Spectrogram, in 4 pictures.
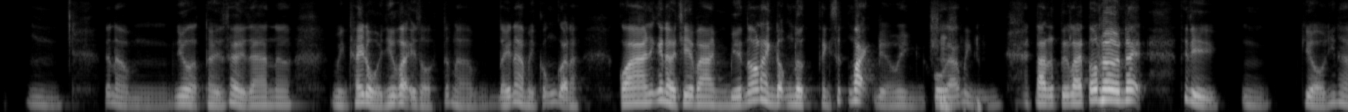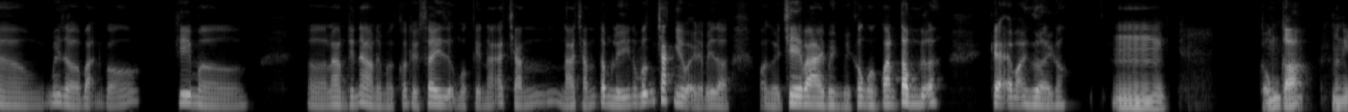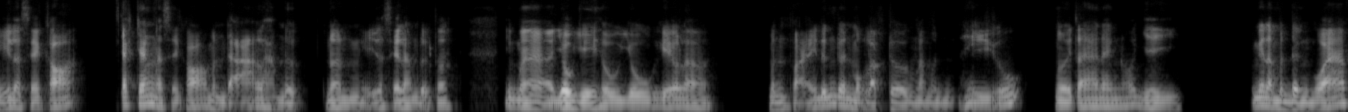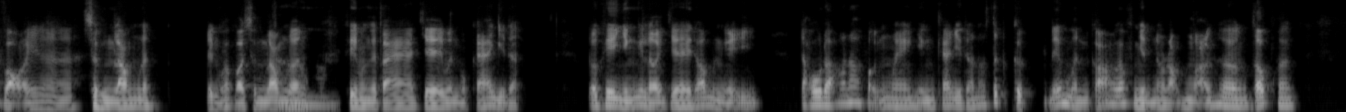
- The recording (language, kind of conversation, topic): Vietnamese, podcast, Bạn thường xử lý những lời chê bai về ngoại hình như thế nào?
- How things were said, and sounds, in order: "lời" said as "nời"; laugh; tapping; other background noise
